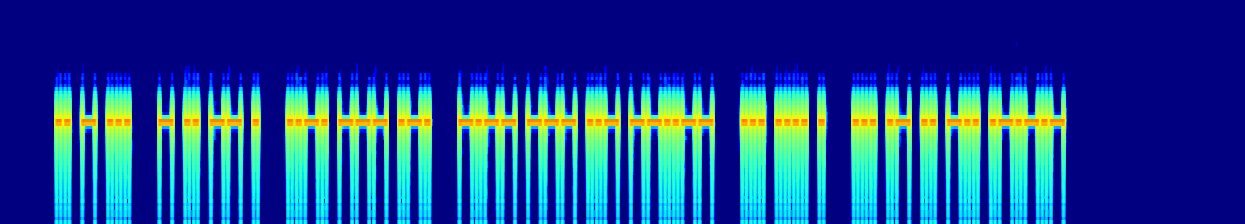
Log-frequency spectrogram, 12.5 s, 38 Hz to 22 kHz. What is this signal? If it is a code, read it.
Morse code, heard as a keyed tone, about 28 wpm, 700 Hz. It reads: ITS TIME FOR YOU, SHE SAID.
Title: Sentences from Top 600 Words 28wpm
